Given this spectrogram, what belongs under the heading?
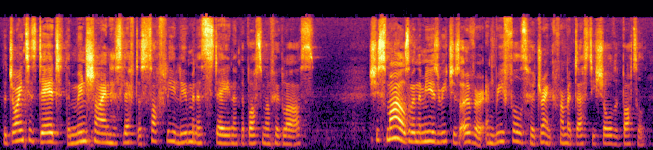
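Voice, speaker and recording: A woman's voice: medium pitch, moderate pace. A woman reading a literary short story aloud at an event, in the narrator's voice. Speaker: author reading own story.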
